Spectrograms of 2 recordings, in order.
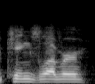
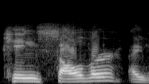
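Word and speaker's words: Kingsolver: that's fine it's by Barbara King's lover or King solver I'm sure sorry not King's lover sorry um and it's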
